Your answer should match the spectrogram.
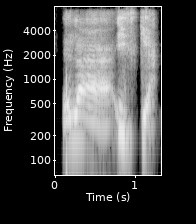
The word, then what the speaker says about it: Ischia: Oh, this one, oh, is Iskia. It's called Iskia Ischia, it's spelled Ischia.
